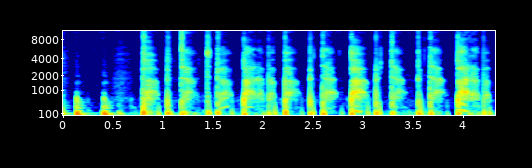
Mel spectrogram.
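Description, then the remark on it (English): A very quick theme song beat beatboxed with the mouth: a steady run of sharp, breathy percussive bursts and pops repeating at a brisk, even tempo for a few seconds, with no talking over it. “If you could give me a very quick theme song, please. Give me a beat.”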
